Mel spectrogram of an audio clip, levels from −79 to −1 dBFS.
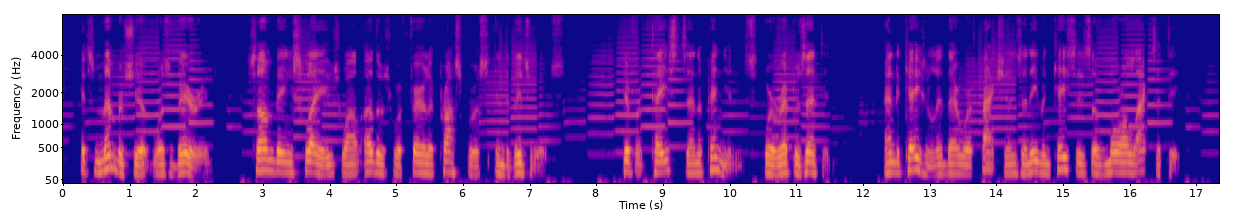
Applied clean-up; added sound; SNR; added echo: classical method spectral subtraction.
